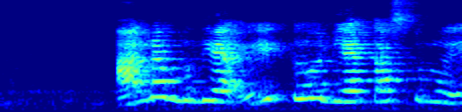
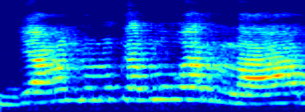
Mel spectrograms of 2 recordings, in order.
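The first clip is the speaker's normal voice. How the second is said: pleading protest; 3 semitones higher, 8 dB louder than usual. Real, not acted. Host begs a viewer not to leave, pleading protest. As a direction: call out to keep them from leaving.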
